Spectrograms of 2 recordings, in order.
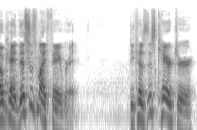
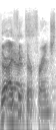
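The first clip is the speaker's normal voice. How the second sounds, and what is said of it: Bad put-on French accent. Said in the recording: “That was a terrible French accent.”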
